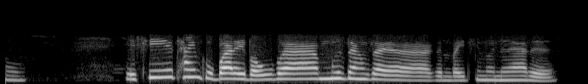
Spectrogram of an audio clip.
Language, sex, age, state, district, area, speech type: Bodo, female, 30-45, Assam, Kokrajhar, rural, conversation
